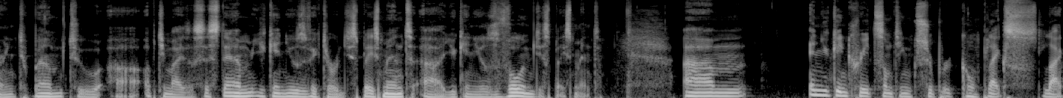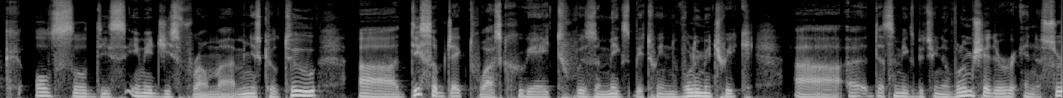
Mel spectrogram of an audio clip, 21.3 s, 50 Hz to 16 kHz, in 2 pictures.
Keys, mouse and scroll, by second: 7.5 Right.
